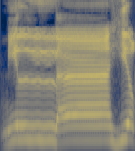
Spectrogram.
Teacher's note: langsung masuk ke huruf r-nya alif lamnya tak dibaca ya ya jadi hi-nya pun enggak dipanjang-panjangkan langsung gaskan masuk ke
